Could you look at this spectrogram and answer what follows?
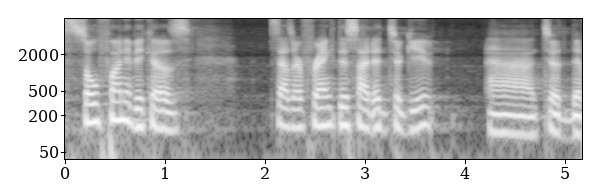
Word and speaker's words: César Franck: So, César Franck, or César Franck in English pronunciation, is a composer, a French.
